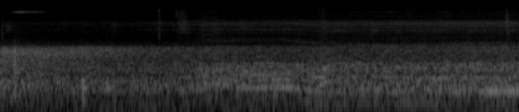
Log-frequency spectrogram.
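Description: City bus engine running steadily while the bus stands at a stop, an even, unbroken running noise.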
